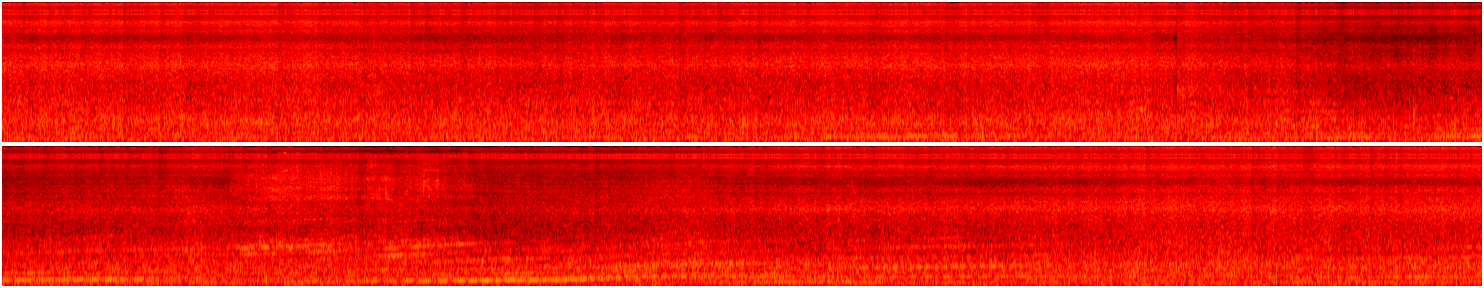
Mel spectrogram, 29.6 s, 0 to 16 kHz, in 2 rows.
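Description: Mazda RX-7 FD's twin-turbo rotary engine running at speed on a track lap, over steady wind and road noise. About halfway through the engine note climbs steeply as the car accelerates hard, then falls back to a steadier note that rises slowly again near the end.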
